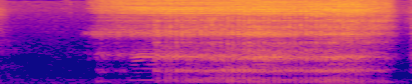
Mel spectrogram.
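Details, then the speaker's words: A single long, harsh, rasping snore on one in-breath from a sleeping man in a recovering addicts' house, sleep apnea mentioned, over a quiet room; someone repeatedly calls his name to wake him. "you're you're snoring"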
